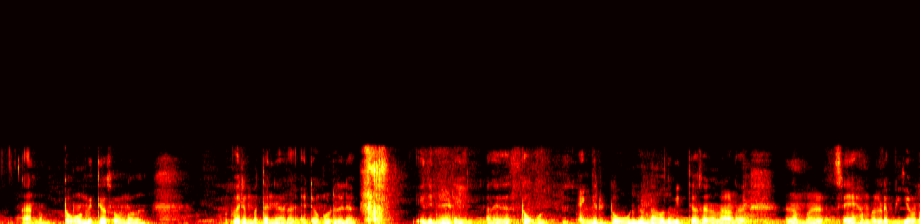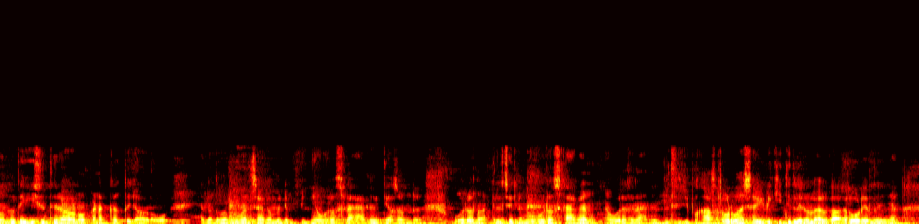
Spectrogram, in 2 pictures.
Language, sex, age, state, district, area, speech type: Malayalam, male, 18-30, Kerala, Idukki, rural, spontaneous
